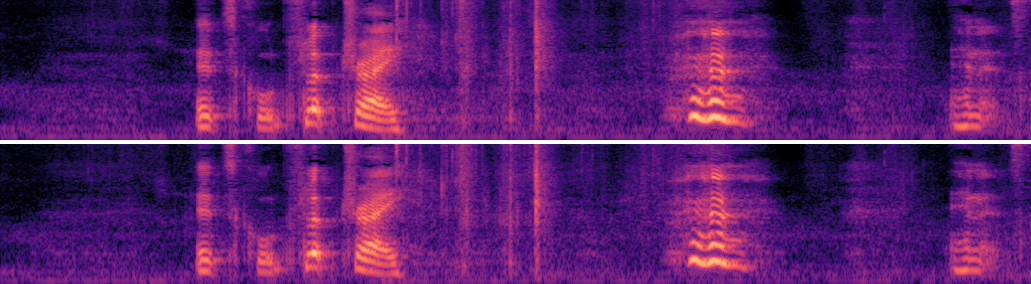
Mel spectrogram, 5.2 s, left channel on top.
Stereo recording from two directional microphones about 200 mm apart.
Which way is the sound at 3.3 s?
5° left (ahead or behind).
